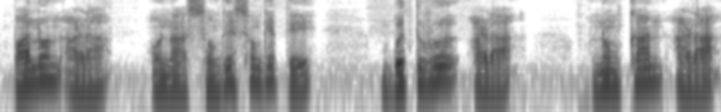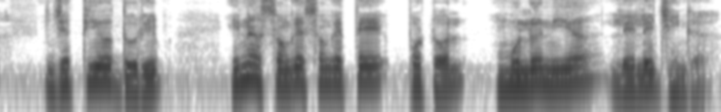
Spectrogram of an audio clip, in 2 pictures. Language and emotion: Santali, neutral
